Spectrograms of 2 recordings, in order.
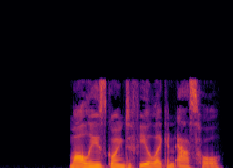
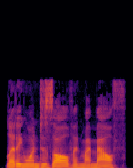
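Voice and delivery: usual speaking voice

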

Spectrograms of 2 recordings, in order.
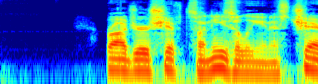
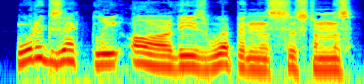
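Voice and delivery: slow, higher-pitched demand; 4 semitones higher than usual. A narrator's reading. Third inquisitor questions the witness, demanding. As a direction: draw the question out insistently. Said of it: "demanded the third inquisitor".

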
